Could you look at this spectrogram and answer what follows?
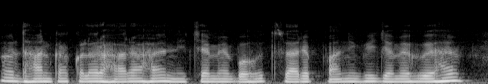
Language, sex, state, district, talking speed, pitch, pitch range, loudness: Hindi, male, Jharkhand, Palamu, 185 wpm, 130 Hz, 130-135 Hz, -14 LUFS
